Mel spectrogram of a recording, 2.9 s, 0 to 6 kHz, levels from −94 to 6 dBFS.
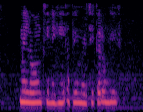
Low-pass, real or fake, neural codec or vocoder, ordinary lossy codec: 5.4 kHz; real; none; MP3, 24 kbps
